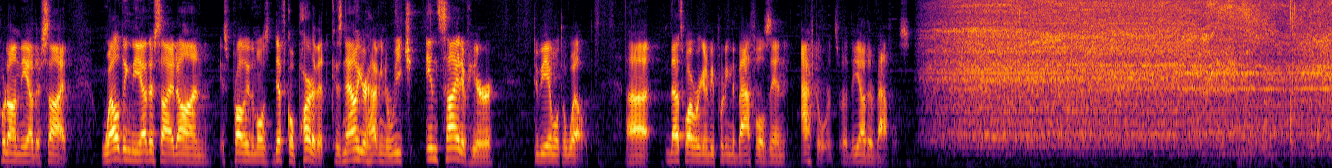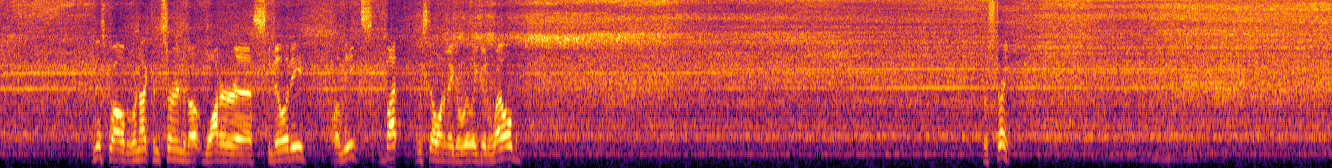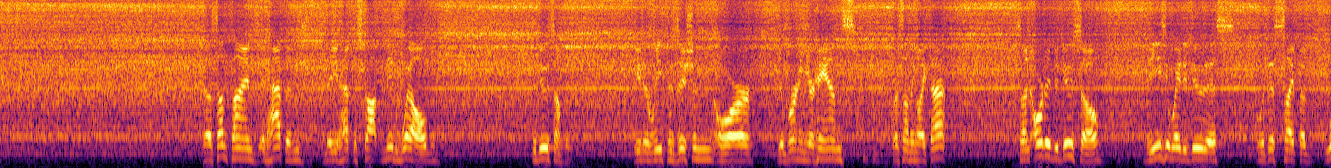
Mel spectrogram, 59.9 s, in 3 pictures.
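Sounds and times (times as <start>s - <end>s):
hot-air welding gun hissing: 13.7s - 59.9s.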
